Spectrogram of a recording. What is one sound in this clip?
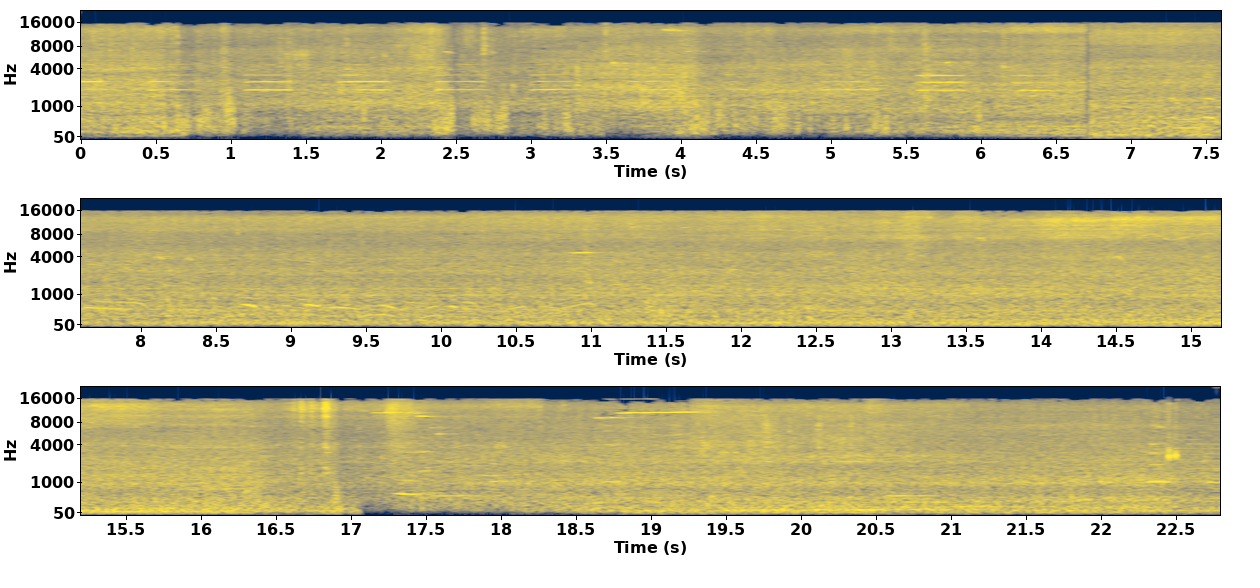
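A heavy truck engine rumbles as the truck drives slowly.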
